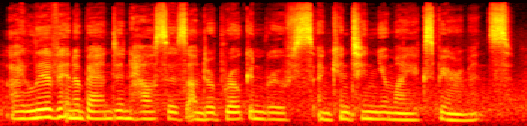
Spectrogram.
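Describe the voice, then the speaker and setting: A woman playing a grave, resolute young healer in a video game, measured and reflective as she grieves a lost brother. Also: fairly low pitch, fairly even intonation, a little mellow, a little hiss or hum, lightly acted. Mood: solemn, reading aloud. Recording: game music behind the voice.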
